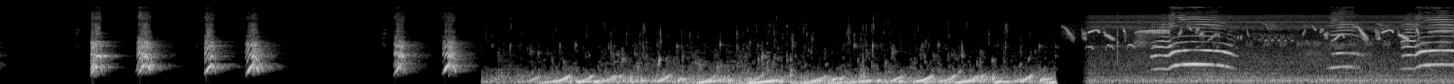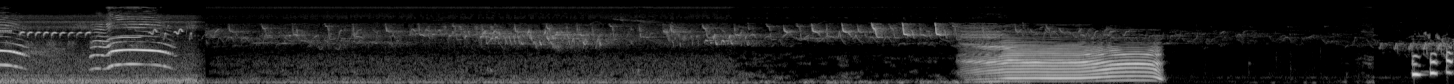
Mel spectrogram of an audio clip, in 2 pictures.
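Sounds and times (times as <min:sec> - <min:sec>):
faint high chirping: 0:10.8 - 0:16.6
peafowl calling: 0:10.9 - 0:16.6
cow mooing: 0:24.1 - 0:26.2.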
